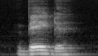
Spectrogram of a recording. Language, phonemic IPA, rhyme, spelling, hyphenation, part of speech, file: Dutch, /ˈbeː.də/, -eːdə, bede, be‧de, noun, Nl-bede.ogg
- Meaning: 1. plea 2. a tax that was presented to lower-level governments as a petition for a lump sum; raising the tax was left to the lower-level governments 3. a prayer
